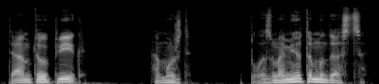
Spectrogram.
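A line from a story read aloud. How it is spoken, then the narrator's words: Cowed mumble. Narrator (Russian): съежился и промямлил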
